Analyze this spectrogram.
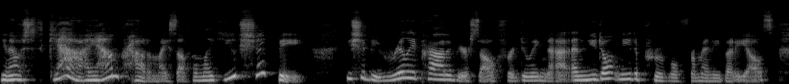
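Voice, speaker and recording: On a very clean recording with a silent background, a woman with a Canadian accent speaks at a medium pitch and a fairly quick pace. Her voice is somewhat breathy, with lively intonation. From Canada. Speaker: podcast host. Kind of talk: interview conversation.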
